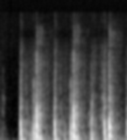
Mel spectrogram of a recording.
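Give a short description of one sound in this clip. A pickaxe chips at stone blocks.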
